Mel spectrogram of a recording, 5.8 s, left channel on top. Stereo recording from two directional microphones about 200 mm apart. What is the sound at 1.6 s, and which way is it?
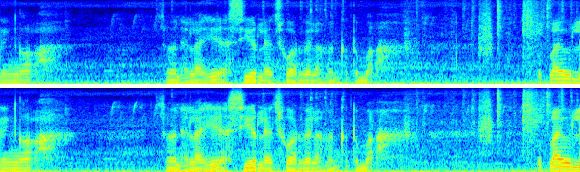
Speech, centre (ahead or behind).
